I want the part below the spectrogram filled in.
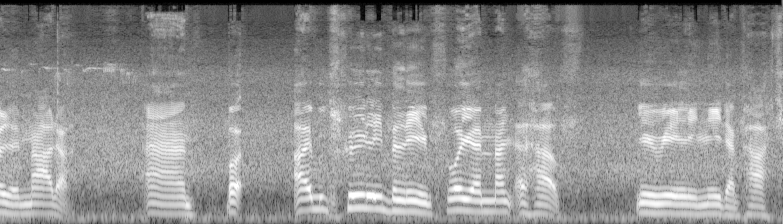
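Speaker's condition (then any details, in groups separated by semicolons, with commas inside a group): Cerebral palsy; mild, ataxic type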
